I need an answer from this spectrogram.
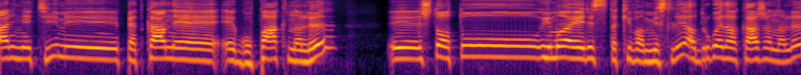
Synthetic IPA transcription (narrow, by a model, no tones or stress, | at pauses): alinɛt̪ʲimipɛt̪kanɛɛɡʊpaknɐli | ʃt̪ɔt̪o | imɐɛd̪ist̪ɐk̟ivɐmisliɐd̪ɾuɡʊɛd̪ɐkaʒənɐli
